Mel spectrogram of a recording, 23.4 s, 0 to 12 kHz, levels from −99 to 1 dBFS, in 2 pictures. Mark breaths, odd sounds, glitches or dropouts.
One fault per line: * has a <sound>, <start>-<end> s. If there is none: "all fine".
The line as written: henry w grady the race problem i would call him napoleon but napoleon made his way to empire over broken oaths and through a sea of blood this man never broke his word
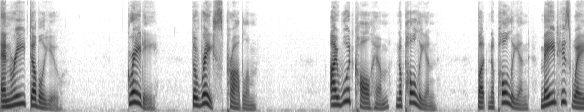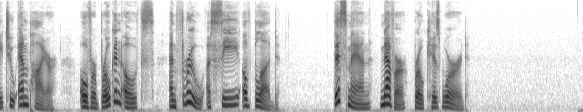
all fine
